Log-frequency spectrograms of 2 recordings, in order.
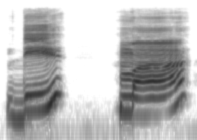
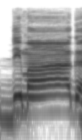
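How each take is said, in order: First: Very slow, stretched syllables, rising at the end; sounding out syllables. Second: Said in the usual way. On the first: Shown as a demonstration. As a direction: sound it out slowly, letter by letter. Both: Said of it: "एक एक अक्षर का उच्चारण करके".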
